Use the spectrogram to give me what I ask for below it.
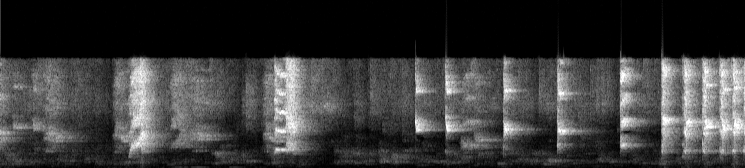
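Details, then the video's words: Chirping mocca lovebird, played to get other birds singing: scratchy, buzzy chirps that quicken into a string of short, clear whistled notes, ending in a fast rattling series. "lovebird mocca gemericik cocok buat mancing burung biar gacor"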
